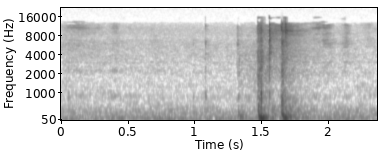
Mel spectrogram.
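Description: Two quick, sharp low thumps a fraction of a second apart, about a second and a half in.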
